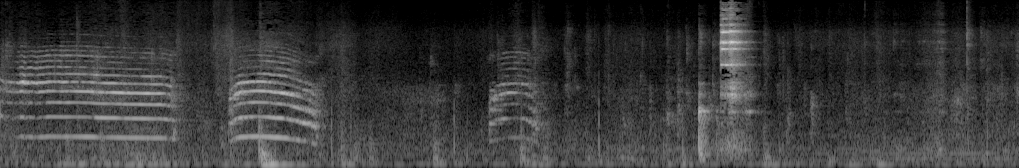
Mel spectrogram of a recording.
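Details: Pet cat meowing while getting dinner indoors: three drawn-out, harmonic meows, the first long and level, the next two shorter and arching, followed by a clink of dishes or cutlery.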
